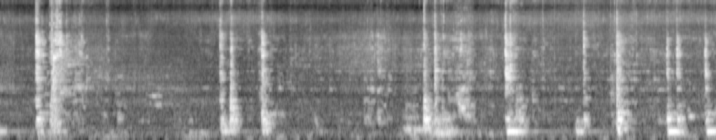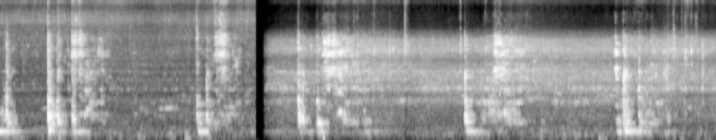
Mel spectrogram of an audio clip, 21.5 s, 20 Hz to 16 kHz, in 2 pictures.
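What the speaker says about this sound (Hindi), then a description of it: "हम अदरक लहसुन ऐड करके भी उसको तकरीबन 1 से 2 मिनट और फ्राई करेंगे" Chicken with ginger and garlic frying in a pan: soft steady sizzling throughout, broken by repeated clinks and scrapes of a spoon stirring against the pan, with the sizzle growing louder and brighter near the end.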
